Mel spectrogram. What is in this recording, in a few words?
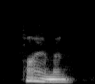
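"firemen", British English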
